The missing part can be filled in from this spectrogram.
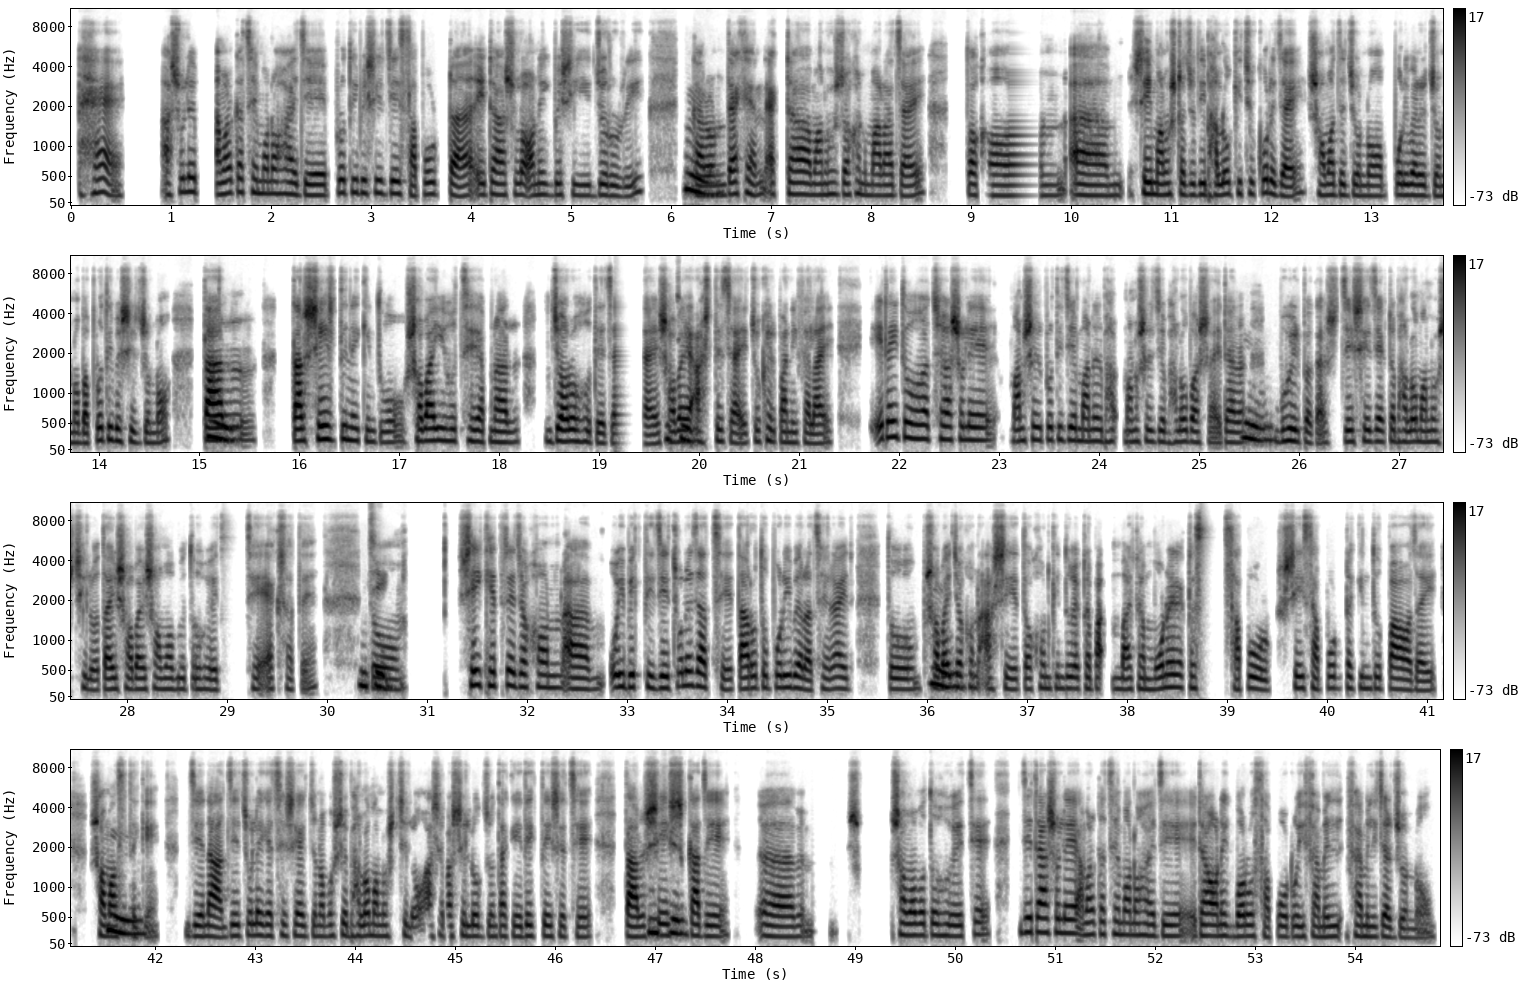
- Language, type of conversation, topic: Bengali, unstructured, মৃত্যু সম্পর্কে আমাদের সমাজের ধারণা কেমন?
- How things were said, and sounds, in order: distorted speech; other background noise; tapping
